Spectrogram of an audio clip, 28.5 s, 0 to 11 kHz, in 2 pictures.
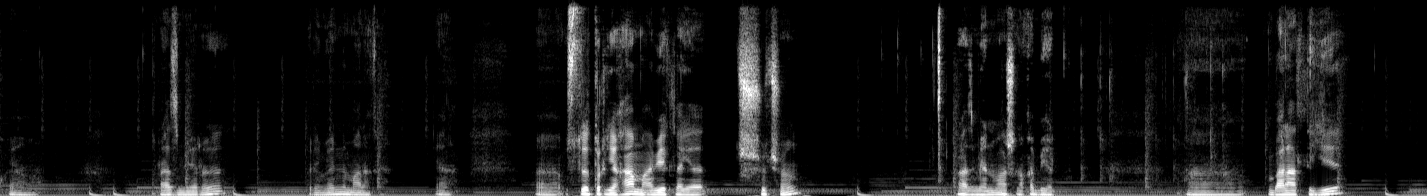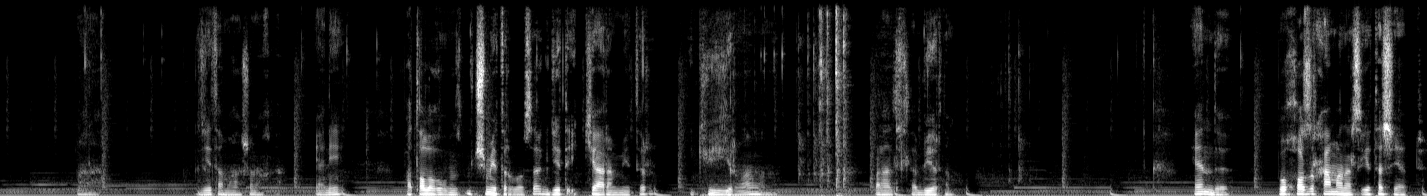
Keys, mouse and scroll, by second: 1.5 click, 3.7 click, 6.3 middle click, 6.8 middle click, 7.7 scroll, 8.9-9.4 scroll, 10.6 click, 10.8 ц, 11.6 alt+ц, 11.7 alt+ц, 12.0 я, 12.8 scroll, 13.9 scroll, 15.0 click, 15.8 scroll, 17.2 click, 17.8-18.3 scroll, 18.9 scroll, 21.8 click, 21.9-23.4 typing, 22.2 click, 23.4 scroll, 24.2 alt+w, 24.4 alt+w, 25.8-26.9 typing, 26.0-26.6 scroll, 26.6 click, 28.1 click.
